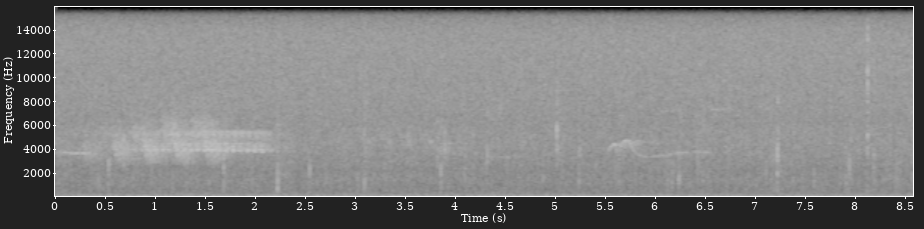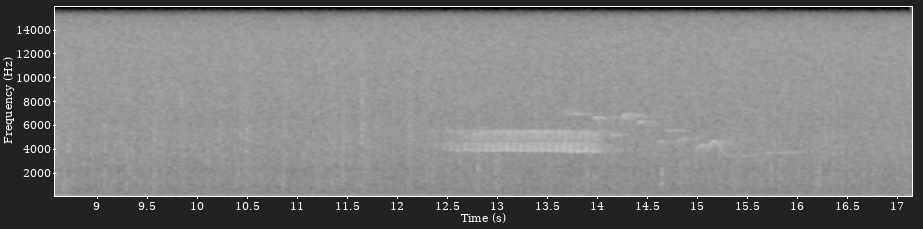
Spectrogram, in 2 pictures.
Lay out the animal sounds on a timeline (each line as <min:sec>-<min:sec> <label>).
0:00.0-0:01.9 Ovenbird (Seiurus aurocapilla)
0:00.7-0:02.4 Pine Warbler (Setophaga pinus)
0:05.4-0:06.9 Eastern Wood-Pewee (Contopus virens)
0:12.3-0:14.1 Pine Warbler (Setophaga pinus)
0:13.6-0:15.0 Brown Creeper (Certhia americana)
0:14.8-0:16.2 Eastern Wood-Pewee (Contopus virens)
